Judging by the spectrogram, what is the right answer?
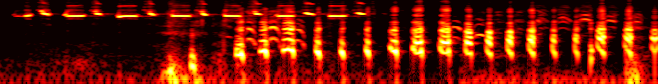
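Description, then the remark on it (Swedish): A man's voice mimics a great tit's song: rapid, repeated high whistled chirps in a steady rhythm, clear, shifting partway into buzzier rising notes, with no talking. “Här briljerar han då med talgoxen.”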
